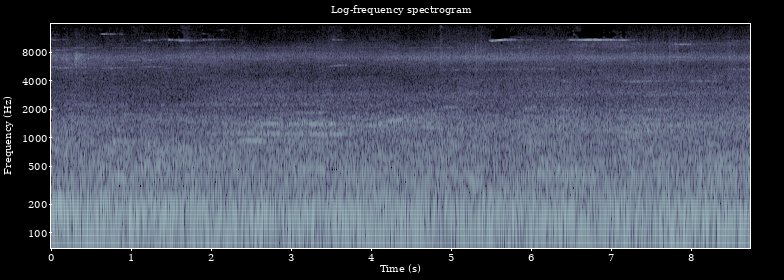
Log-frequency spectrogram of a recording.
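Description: Model passenger train running past on the layout track, a steady rumble of wheels on rails mixed with the hum of a large hall.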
